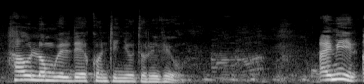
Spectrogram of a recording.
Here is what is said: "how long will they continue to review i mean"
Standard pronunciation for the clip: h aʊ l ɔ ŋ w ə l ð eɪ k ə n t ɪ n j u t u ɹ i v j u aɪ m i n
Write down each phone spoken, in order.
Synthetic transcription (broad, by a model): h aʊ l ɔ ŋ w ə l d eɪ k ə n t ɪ n j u t u ɹ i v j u aɪ m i n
